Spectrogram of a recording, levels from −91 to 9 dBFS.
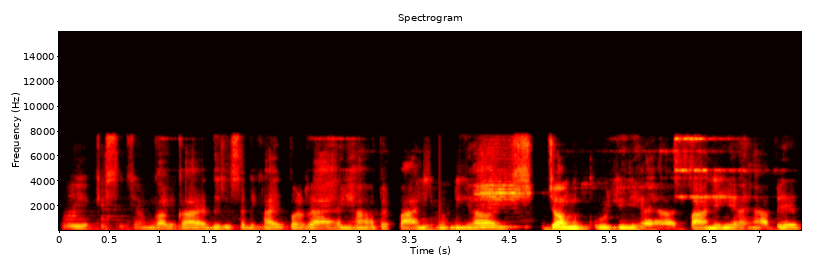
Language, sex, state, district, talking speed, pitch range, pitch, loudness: Hindi, male, Bihar, Gopalganj, 135 wpm, 120-125 Hz, 120 Hz, -24 LUFS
